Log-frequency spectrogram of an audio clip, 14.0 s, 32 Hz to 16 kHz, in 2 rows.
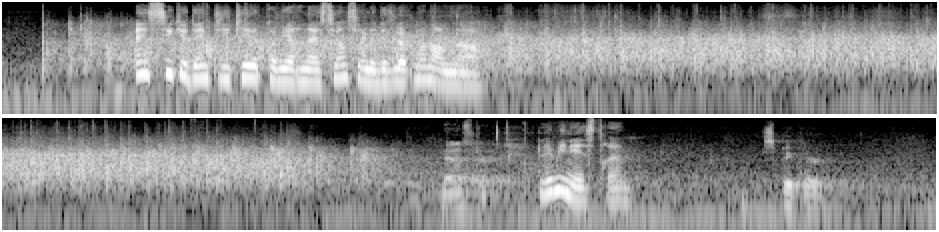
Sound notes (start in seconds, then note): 4.5 applause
